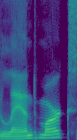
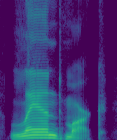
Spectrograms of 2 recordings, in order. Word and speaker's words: landmark: Landmark. The stress is on the first syllable.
